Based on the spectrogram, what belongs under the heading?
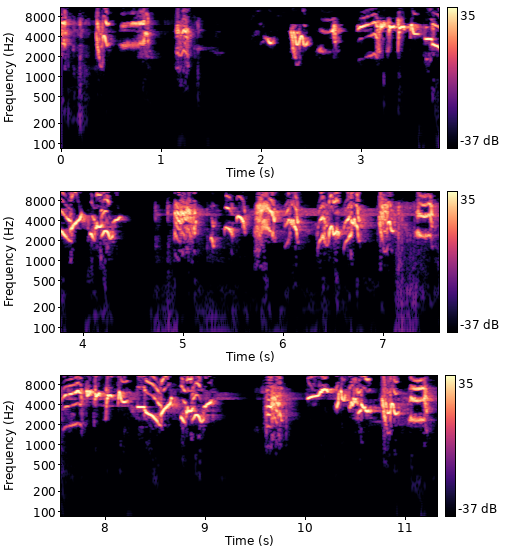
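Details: Oriental magpie-robin lure in ngeplong style to make raw birds respond; starts with spaced high chips, then builds into a fast, harsh, squawking and whistling medley with sweeping notes, ending in short bursts.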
